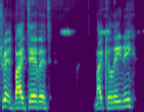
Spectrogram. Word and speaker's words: Michelinie: It's written by David Michelinie. Did I say it right? Close enough.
